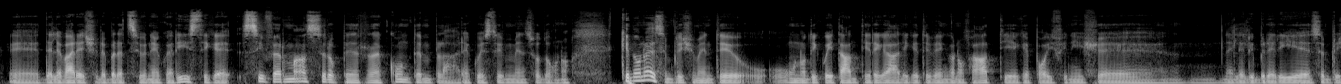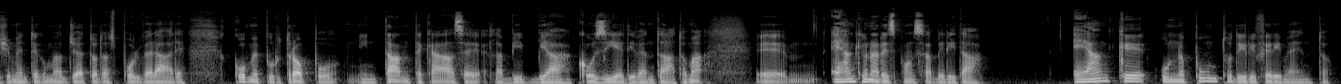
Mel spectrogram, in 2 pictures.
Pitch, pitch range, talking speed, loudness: 80 Hz, 75-90 Hz, 130 wpm, -22 LUFS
